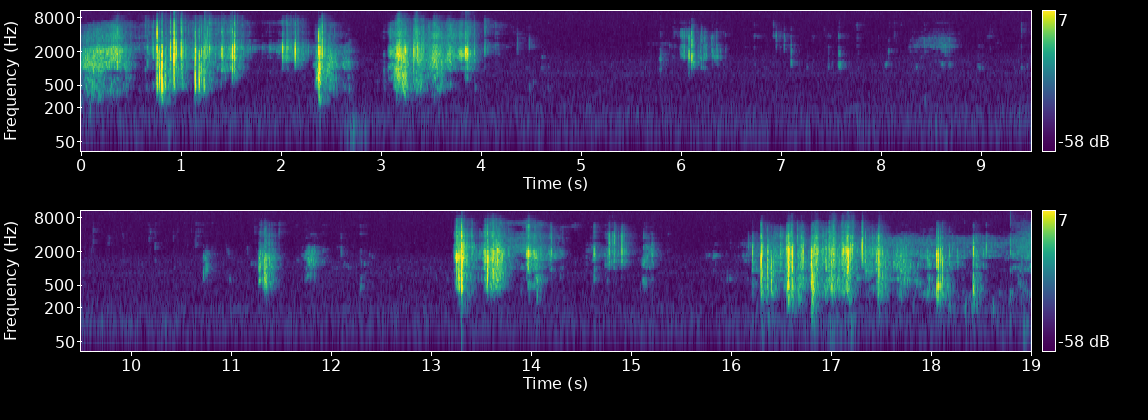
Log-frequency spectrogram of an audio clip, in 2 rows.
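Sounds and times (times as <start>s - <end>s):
fingers crushing mothballs: 0.2s - 4.3s, 16.2s - 18.9s.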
